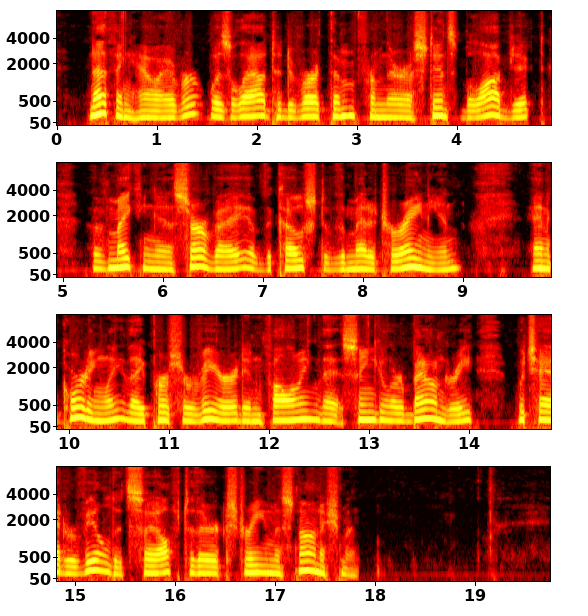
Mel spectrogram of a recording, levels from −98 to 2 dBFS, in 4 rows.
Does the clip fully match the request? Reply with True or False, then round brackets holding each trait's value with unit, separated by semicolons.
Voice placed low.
False (150 Hz)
